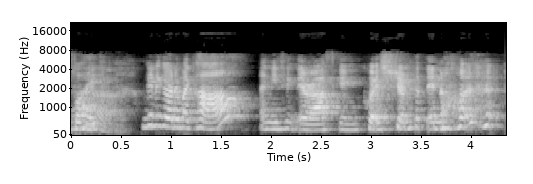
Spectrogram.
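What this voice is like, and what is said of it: Australian accent, upward intonation. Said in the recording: “My Aussie friends say I have the New York twang, but I'm fighting it. I want to keep my Aussie accent ... it sounds good Australian ... The Aussies are always with the upward intonations”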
